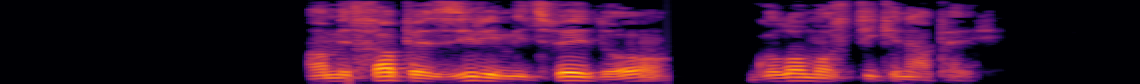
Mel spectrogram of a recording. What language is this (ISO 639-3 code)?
lzz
